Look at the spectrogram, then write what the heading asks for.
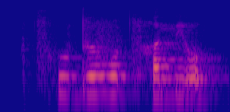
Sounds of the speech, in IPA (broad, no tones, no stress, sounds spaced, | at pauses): t͡sʰ u d ɵ v o t͡sʰ ɐ mʲ o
